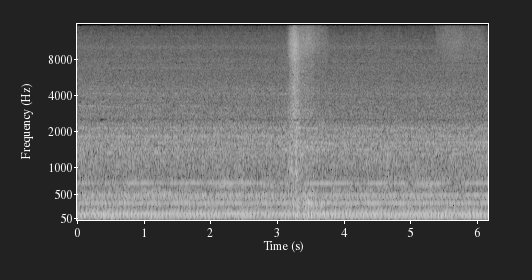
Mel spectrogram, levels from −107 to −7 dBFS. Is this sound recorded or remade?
recorded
